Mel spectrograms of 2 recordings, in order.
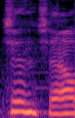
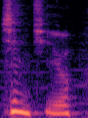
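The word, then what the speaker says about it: Chinchou: They don't call it Chinchow, they call it Chinchu.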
